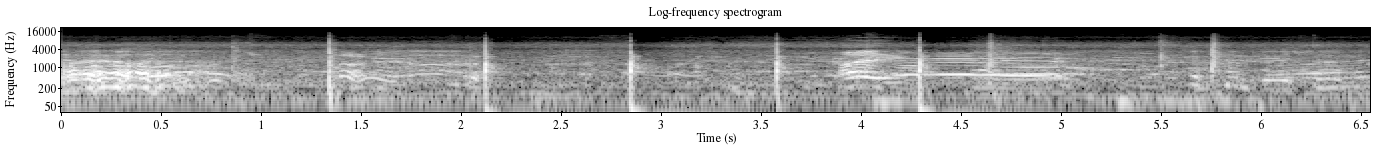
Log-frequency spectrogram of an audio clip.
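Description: A run of sharp slaps at an even beat, about one every three-quarters of a second, with a voice calling out briefly a little past the middle.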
